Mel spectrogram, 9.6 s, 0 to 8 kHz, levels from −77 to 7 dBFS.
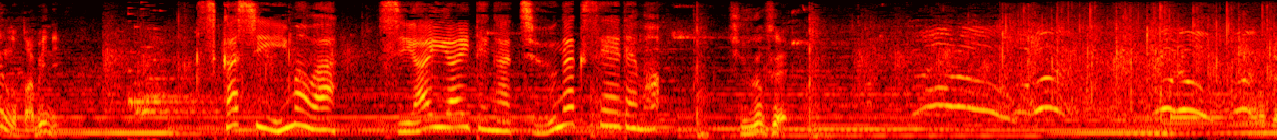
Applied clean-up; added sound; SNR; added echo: none; none; none; none.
